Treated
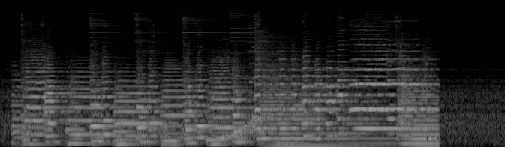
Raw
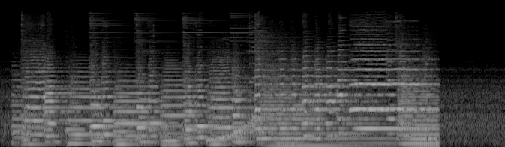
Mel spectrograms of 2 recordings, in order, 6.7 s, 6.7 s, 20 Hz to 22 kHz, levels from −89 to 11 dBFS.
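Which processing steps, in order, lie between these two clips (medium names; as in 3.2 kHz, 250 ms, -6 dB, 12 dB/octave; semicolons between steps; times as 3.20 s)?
4.14–5.00 s: peaking EQ 5 kHz -9 dB 0.57 oct; trim -6.5 dB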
